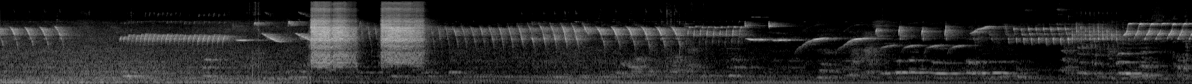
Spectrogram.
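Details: Greater green leafbird singing its 'gereja tarung' fighting song, used as a lure for contest birds: fast high chattering trills, two loud harsh rasps, then varied downslurred whistles and sweeping chirps.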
